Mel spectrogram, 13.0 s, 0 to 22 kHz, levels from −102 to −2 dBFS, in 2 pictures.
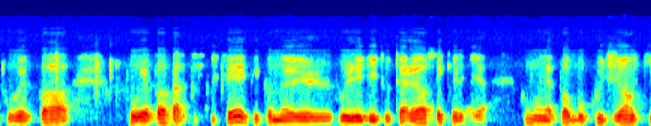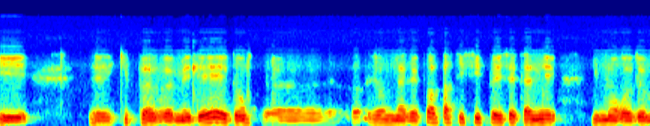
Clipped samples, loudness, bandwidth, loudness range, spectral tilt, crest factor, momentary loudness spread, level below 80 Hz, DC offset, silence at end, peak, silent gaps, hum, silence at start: under 0.1%; -17 LUFS; 4.1 kHz; 2 LU; -9.5 dB/octave; 14 dB; 13 LU; -60 dBFS; under 0.1%; 0 s; -2 dBFS; none; none; 0.05 s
